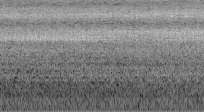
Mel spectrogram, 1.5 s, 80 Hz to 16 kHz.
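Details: Citroën 2CV, started without a booster on a charger reading 38%, though the owner expected it not to start: an even, steady idle with a faint high whistle on top and no stumbles.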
